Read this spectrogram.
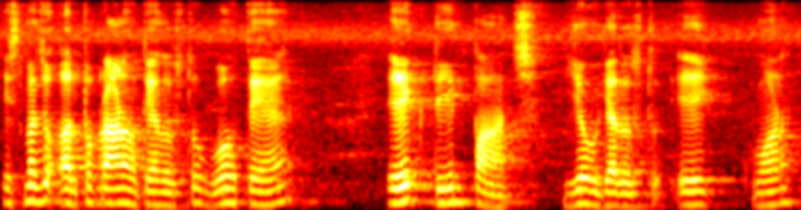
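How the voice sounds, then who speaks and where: A man's voice: on the high side, fairly even intonation, a little fast. A young man teaching an exam-prep grammar lesson, calling his viewers friends and having them try each sound aloud. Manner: addresses viewers as friends, repeats points.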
